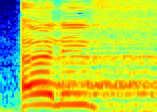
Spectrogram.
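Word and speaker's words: ألف: ফাটা দেখছেন নি কি করছি এটা করতে হবে আলিফ ফায়ের আওয়াজটাকে চালু রাখতে হবে।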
